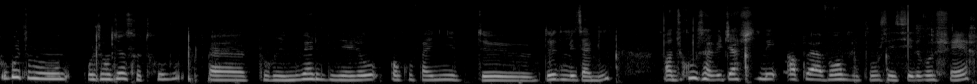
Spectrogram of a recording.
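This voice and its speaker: Her dark, mellow tone sitting fairly high for a woman, she speaks at a moderate pace with ordinary pitch variation. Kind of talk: casual video game commentary.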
